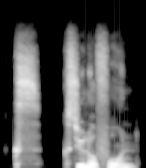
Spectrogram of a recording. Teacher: Das X ist eigentlich eine Kombination aus 2 Lauten. Es klingt wie ein K und ein S zusammen.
